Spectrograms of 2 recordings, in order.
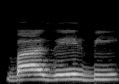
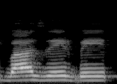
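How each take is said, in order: First: The final vowel sounds like 'ee'. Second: The final vowel sounds like 'ay'. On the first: The speaker calls it right. "मारूफ पढ़ना चाहिए" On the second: The speaker calls it wrong. "मजहूल बहुत से लोग इस तरीके से पढ़ते हैं"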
